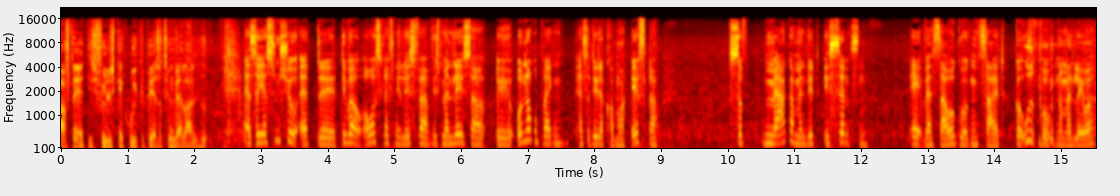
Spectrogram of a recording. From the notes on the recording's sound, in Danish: Der sendes live fra Joboland på Bornholm.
